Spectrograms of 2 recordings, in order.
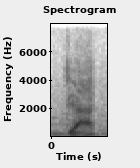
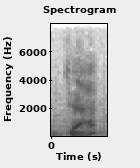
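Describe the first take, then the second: The two takes are said the same way.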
